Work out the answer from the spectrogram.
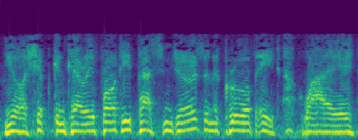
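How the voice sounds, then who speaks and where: A man's voice: on the high side, steady tone, measured pace, slight background noise, natural voice. An actor playing a stern, hostile male alien colonel who speaks in curt, commanding sentences in a 1970s radio drama. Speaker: military officer. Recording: dull old radio broadcast.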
